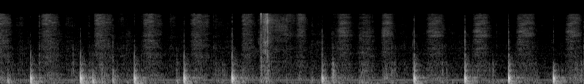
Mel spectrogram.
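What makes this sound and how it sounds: A small rubber eraser is held in the fingertips and rubbed repeatedly over a thin white drawing paper sheet that lies flat on a table, pressed down by one hand. Short, dull scuffing strokes land in a steady rhythm, each a soft thump with a quick papery rasp, over a faint low hum.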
